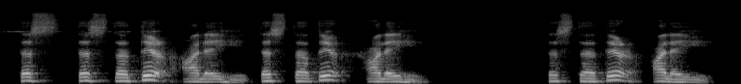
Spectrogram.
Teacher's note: پہلے عین کو دوسرے عین میں ہم نے مرج کر دیا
